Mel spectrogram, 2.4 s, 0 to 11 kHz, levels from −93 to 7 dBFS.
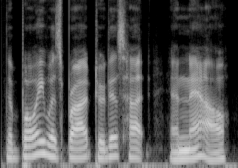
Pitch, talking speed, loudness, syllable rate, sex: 140 Hz, 225 wpm, -16 LUFS, 4.5 syllables/s, male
